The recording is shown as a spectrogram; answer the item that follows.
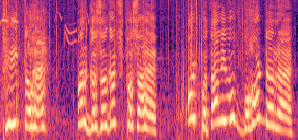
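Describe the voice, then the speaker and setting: A woman's voice: very high voice, expressive, normal speed, fairly bright tone, a little hiss or hum. A woman voicing a brave, eager young jungle boy in a cartoon dub, reassuring and helpful. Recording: music underneath.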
